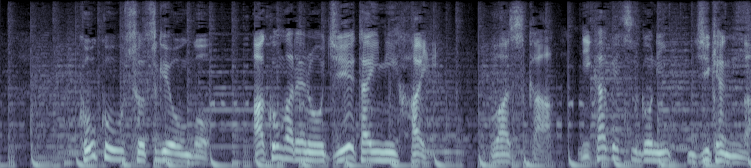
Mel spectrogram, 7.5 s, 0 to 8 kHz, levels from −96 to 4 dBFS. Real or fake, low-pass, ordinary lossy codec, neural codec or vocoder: real; none; none; none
